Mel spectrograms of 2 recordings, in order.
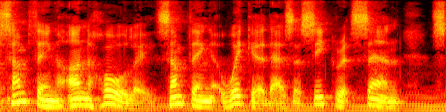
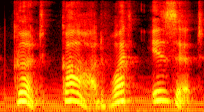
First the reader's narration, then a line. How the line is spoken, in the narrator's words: He gasped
